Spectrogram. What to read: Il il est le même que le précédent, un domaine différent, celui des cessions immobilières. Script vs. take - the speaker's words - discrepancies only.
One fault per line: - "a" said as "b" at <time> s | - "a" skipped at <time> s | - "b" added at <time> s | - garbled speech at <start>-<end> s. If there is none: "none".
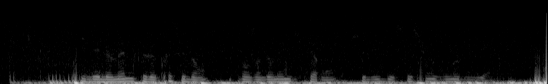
- "il" skipped at 0.9 s
- "dans" added at 2.4 s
